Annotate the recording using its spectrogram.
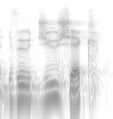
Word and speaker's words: Vujicic: Vujicic.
